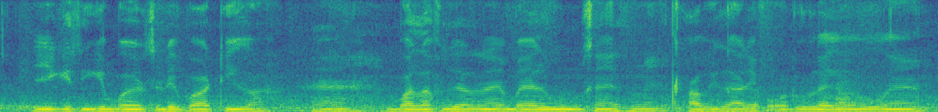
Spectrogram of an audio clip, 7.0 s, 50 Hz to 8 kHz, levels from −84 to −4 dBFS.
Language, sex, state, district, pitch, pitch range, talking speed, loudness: Hindi, female, Uttar Pradesh, Etah, 140 Hz, 140-145 Hz, 170 wpm, -14 LUFS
